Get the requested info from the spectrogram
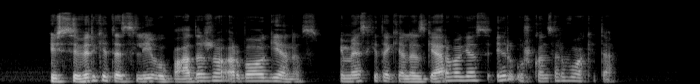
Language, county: Lithuanian, Kaunas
